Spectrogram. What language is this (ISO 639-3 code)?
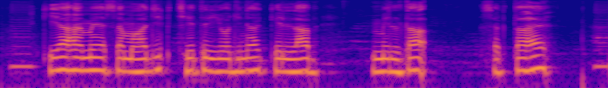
mag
